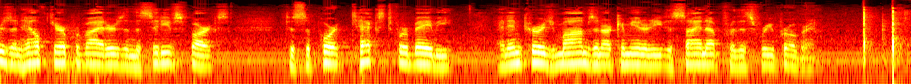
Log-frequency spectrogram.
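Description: An elderly man speaks steadily into a microphone, reading out.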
